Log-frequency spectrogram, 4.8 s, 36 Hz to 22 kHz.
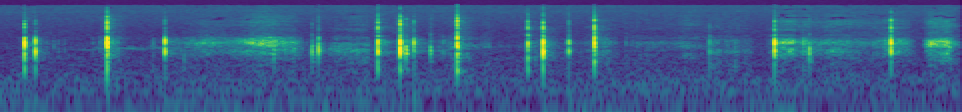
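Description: Fingers tap on the back of a Nintendo Switch Lite's plastic casing, giving about sixteen quick, irregular taps. Each tap is a sharp, dry click centered around 1–2 kHz that stops at once with no ring. Faint scratchy rustling fills the gaps, and the overall level is quiet.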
